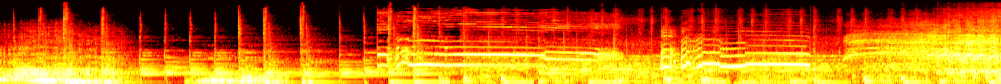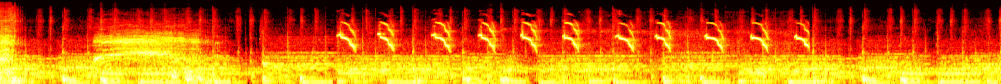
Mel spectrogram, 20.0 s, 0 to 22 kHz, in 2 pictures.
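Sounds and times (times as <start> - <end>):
background music: 0.0 - 20.0
rooster crowing: 3.8 - 10.2, 11.0 - 12.3, 13.4 - 18.2.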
